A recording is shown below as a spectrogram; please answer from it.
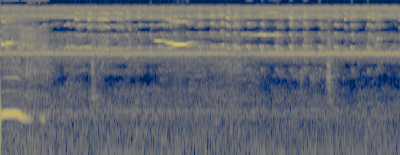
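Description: Steady chirring of night insects such as crickets, continuous throughout, with one short high chirp about two and a half seconds in. A voice finishes saying 'Year' at the very start.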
